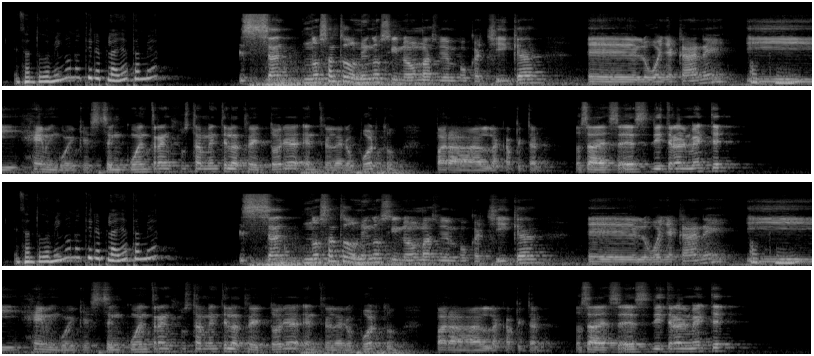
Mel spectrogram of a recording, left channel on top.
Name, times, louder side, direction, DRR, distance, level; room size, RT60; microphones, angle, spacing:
voice 1, 0.1-1.6 7.5-8.0, equal, ahead, 12 dB, 0.5 m, -28 dB
Thunder, 2.3-12.1, left 1 dB, 70° left, 2.6 m, -40 dB
voice 2, 2.4-13.1 13.4-13.5 13.8-15.3, left 2 dB, 20° left, 5 dB, 1.4 m, -30 dB
21.5 x 8.7 x 5.7 m, 0.65 s
head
